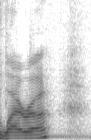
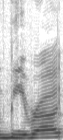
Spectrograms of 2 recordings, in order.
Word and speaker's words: Lyra: pronunciation like Lyra okay so it's Lyra but people keep calling me Lira even though the pronunciation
